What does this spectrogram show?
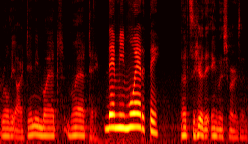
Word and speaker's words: muerte: Demi muerte.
